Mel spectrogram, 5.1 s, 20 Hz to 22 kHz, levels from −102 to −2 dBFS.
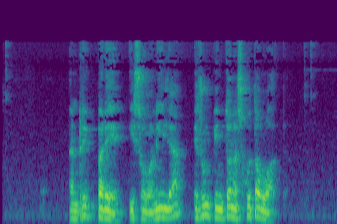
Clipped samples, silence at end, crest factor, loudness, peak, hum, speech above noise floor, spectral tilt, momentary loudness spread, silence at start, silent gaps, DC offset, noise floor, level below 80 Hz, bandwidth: under 0.1%; 0.95 s; 20 dB; -26 LUFS; -8 dBFS; none; 42 dB; -6 dB/octave; 8 LU; 1.05 s; none; under 0.1%; -66 dBFS; -52 dBFS; 11.5 kHz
